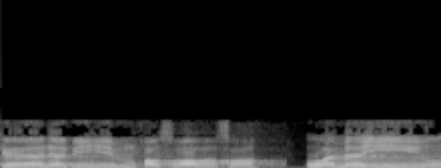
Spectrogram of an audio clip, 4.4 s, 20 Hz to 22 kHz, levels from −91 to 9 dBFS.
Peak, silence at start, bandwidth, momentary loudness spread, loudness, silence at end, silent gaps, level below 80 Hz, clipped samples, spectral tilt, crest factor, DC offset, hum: -10 dBFS; 0 s; 6.6 kHz; 6 LU; -23 LUFS; 0 s; none; -60 dBFS; under 0.1%; -5 dB/octave; 12 dB; 0.5%; none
